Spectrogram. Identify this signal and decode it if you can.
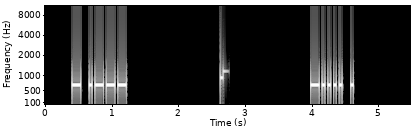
Morse code, heard as a keyed tone, about 28 wpm, 700 Hz. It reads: T J 6 E
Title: Two Challenging Letter-Number Combinations 28wpm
